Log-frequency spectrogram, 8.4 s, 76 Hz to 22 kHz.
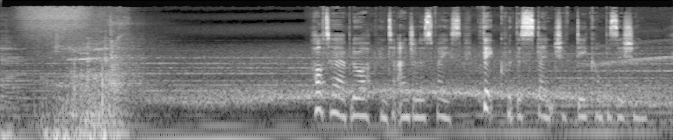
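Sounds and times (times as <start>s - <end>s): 
heavy chamber separation door sliding open with pneumatic hiss: 0.2s - 2.1s
speech: 3.9s - 8.3s.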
